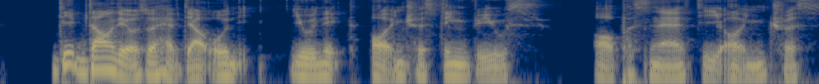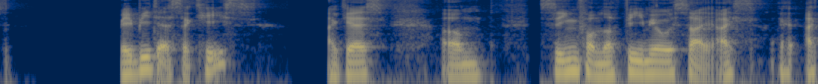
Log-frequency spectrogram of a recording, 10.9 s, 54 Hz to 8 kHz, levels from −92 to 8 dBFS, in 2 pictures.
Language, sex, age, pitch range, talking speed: English, male, 10-29, 85-120 Hz, 160 wpm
